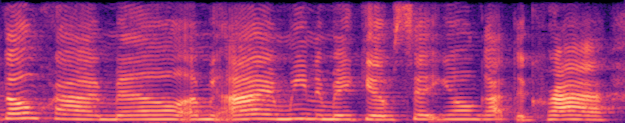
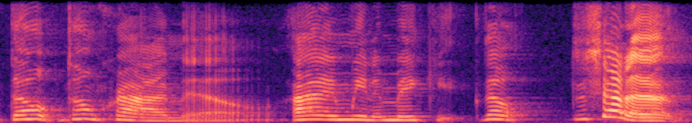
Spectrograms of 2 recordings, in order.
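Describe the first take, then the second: First: Imitating Martell. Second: Imitating Martell dead serious, pitched higher; deadpan, earnest plea, snapping at the end; mock-serious Martell. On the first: Martell mock-consoling Mel, higher and mock-soothing. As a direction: play the fake-sweet comforter, hands up. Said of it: "Martell was like". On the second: Martell earnestly telling Mel not to cry, mock-serious. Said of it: "He was so serious".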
